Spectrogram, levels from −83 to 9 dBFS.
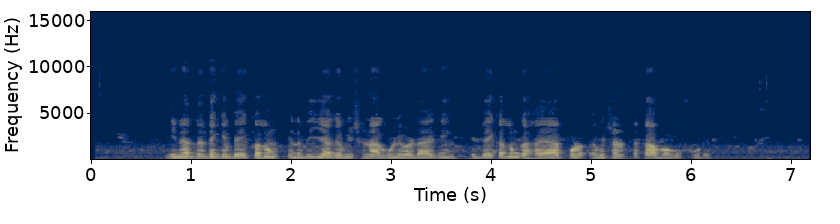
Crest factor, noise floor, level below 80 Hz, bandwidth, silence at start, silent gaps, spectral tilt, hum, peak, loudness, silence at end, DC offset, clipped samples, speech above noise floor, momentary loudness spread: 20 dB; -55 dBFS; -60 dBFS; 10 kHz; 0.75 s; none; -8 dB/octave; none; -4 dBFS; -23 LUFS; 1 s; under 0.1%; under 0.1%; 33 dB; 10 LU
